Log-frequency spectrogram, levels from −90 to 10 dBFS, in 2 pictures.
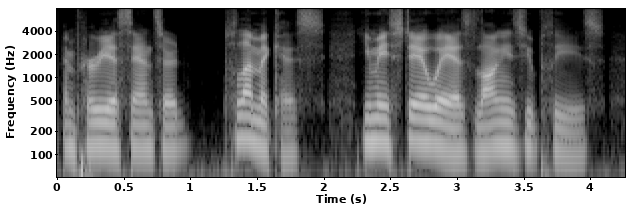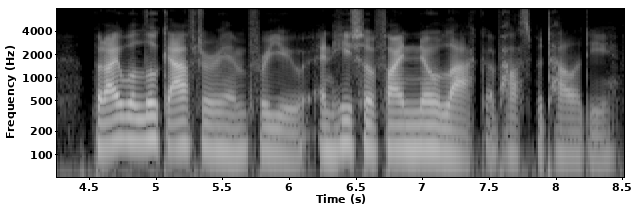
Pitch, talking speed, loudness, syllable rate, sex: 120 Hz, 205 wpm, -21 LUFS, 5.7 syllables/s, male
